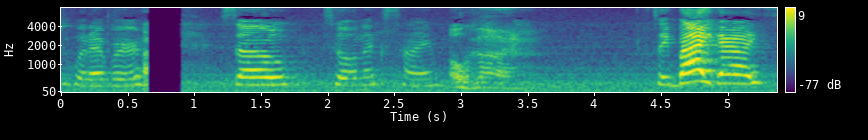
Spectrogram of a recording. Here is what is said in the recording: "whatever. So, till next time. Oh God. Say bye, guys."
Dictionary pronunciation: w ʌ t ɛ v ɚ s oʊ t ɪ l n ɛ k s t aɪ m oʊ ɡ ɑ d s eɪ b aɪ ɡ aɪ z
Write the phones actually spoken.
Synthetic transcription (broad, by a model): w ʌ t ɛ v ɚ s oʊ t ɪ l n ɛ k s t aɪ m oʊ ɡ ɑ d s eɪ b aɪ ɡ aɪ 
